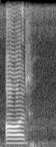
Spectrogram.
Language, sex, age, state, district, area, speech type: Urdu, female, 18-30, Bihar, Gaya, urban, spontaneous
